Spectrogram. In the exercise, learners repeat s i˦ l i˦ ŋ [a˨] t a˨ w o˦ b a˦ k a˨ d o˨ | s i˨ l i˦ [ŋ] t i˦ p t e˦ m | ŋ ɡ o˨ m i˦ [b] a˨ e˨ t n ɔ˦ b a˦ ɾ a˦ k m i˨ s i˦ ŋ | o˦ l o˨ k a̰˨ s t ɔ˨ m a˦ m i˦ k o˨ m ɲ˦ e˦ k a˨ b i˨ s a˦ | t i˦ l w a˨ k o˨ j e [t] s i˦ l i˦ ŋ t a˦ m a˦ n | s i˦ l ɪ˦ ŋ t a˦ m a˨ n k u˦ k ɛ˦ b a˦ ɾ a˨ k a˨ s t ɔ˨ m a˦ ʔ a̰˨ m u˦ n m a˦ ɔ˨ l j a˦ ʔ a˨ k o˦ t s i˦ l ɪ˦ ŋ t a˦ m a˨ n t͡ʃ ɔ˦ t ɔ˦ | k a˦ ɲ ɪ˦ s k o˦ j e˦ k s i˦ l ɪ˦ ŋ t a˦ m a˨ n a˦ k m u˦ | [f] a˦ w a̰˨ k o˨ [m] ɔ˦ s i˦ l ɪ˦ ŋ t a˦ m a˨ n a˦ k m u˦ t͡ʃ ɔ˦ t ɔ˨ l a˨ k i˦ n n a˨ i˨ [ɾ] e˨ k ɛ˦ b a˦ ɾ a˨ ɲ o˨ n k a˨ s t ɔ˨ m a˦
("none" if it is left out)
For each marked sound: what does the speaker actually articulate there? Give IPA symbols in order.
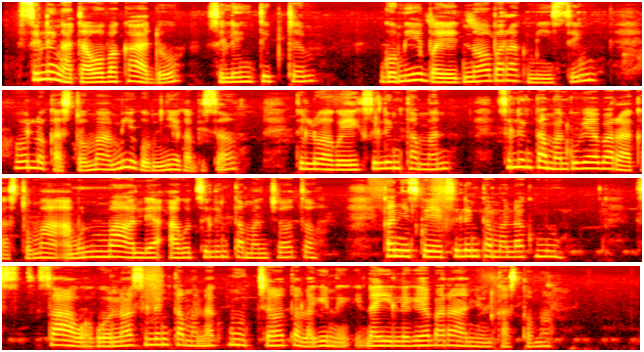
a˨, ŋ, b, k, s, n, l

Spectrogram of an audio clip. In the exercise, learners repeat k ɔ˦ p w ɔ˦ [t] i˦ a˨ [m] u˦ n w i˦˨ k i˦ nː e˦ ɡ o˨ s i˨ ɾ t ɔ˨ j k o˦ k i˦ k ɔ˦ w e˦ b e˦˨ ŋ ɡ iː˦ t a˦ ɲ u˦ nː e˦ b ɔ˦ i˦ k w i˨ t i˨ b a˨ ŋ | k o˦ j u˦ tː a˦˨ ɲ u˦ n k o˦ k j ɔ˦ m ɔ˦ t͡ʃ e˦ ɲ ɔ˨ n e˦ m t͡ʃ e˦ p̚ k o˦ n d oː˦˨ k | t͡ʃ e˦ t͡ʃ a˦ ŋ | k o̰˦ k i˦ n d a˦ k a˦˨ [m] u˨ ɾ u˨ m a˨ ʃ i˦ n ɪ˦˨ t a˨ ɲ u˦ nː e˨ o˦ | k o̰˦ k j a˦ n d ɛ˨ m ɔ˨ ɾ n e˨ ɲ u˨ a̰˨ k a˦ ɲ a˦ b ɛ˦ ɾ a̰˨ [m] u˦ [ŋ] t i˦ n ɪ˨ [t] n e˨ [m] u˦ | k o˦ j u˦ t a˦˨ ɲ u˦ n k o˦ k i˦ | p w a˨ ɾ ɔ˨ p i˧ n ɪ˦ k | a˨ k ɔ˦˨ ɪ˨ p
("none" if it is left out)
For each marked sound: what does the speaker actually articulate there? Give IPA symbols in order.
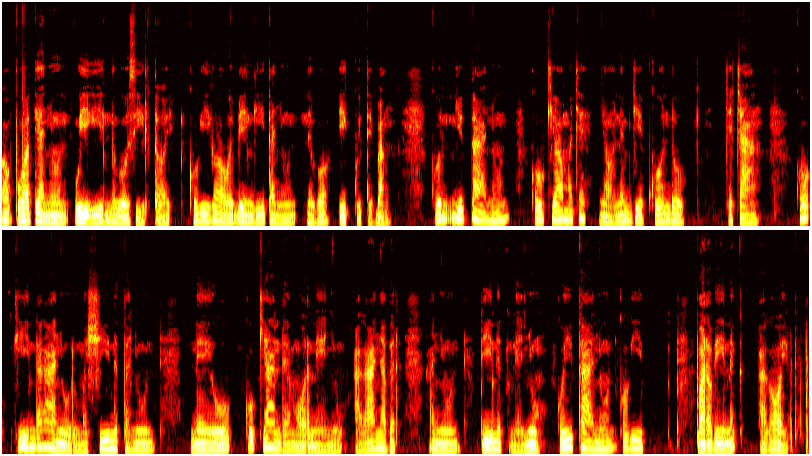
t, ɲ, ɲ, ɲ, n, t, ɲ

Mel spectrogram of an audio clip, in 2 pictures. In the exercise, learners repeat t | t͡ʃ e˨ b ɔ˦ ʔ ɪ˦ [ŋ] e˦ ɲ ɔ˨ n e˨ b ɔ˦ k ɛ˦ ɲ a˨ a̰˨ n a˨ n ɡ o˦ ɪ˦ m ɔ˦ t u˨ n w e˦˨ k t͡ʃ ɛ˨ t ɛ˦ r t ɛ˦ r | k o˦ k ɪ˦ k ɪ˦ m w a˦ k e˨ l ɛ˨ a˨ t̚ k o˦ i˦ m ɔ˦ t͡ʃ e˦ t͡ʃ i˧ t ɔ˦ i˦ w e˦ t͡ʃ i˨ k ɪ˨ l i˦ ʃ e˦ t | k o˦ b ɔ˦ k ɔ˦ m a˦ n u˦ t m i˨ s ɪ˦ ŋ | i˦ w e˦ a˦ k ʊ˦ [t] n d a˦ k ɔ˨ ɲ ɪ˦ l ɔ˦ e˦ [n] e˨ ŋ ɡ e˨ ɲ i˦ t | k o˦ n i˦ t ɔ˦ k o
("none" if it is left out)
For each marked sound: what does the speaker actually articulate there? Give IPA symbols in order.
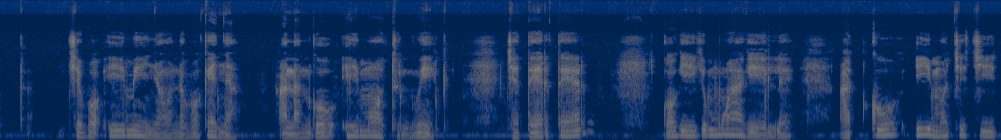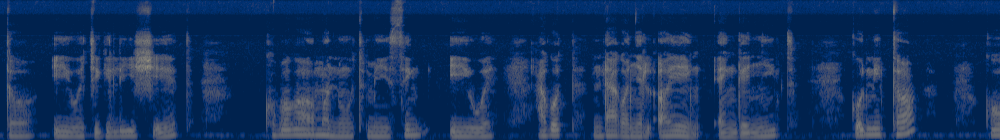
m, t, ŋ

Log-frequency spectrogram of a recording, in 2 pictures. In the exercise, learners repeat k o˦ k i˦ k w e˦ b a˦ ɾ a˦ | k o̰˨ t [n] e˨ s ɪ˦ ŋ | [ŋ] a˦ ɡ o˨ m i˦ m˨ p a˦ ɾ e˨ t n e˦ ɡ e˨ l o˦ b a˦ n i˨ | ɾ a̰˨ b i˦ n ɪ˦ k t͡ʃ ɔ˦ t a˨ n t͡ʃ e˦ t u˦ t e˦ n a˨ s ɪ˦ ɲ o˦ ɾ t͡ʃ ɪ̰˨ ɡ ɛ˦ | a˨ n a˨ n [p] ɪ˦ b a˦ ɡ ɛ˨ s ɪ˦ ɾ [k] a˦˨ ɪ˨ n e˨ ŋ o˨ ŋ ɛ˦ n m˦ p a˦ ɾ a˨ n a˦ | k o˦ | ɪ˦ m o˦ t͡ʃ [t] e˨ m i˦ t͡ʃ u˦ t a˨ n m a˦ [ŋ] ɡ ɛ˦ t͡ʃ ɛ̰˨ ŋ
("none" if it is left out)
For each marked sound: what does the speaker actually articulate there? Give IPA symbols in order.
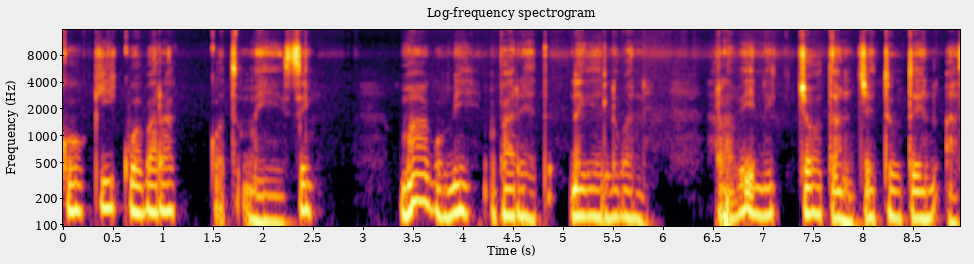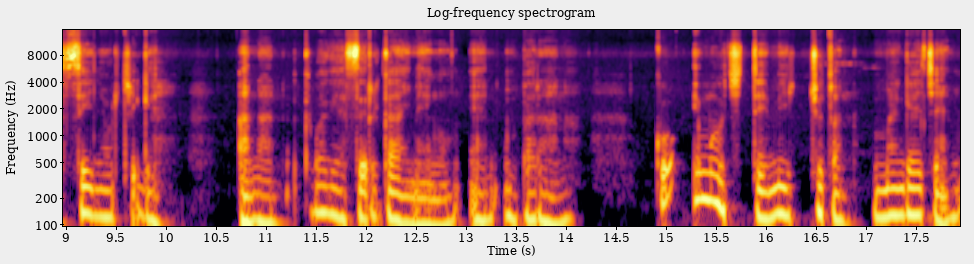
m, m, k, k, t, ŋ

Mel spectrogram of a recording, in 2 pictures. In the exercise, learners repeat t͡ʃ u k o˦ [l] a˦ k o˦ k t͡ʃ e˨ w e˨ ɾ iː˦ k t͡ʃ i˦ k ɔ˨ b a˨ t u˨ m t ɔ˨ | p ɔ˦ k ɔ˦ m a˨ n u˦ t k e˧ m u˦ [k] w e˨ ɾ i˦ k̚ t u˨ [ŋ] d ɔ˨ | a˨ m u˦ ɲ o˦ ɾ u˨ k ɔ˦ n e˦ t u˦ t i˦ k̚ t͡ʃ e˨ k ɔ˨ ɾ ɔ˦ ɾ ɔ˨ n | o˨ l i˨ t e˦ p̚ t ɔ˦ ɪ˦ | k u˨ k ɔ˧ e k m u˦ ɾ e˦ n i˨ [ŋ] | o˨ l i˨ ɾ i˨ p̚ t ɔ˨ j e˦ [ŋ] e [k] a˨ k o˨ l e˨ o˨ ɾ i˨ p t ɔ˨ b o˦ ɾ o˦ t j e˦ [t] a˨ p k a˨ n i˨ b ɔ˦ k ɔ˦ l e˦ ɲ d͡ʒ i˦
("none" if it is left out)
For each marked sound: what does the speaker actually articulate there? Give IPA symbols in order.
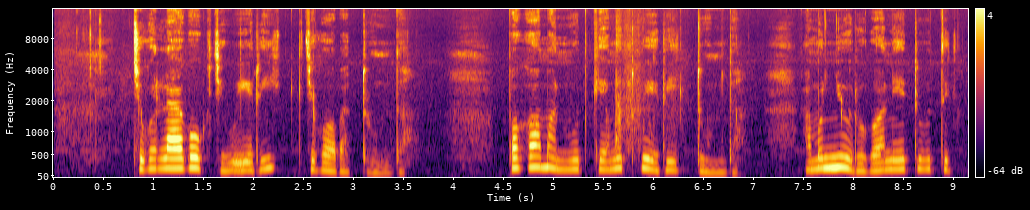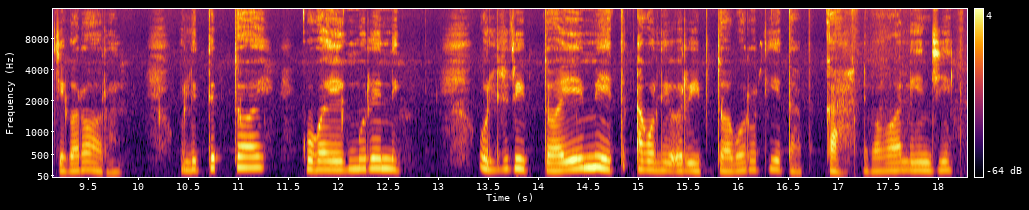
l, t, m, ŋ, m, t, t

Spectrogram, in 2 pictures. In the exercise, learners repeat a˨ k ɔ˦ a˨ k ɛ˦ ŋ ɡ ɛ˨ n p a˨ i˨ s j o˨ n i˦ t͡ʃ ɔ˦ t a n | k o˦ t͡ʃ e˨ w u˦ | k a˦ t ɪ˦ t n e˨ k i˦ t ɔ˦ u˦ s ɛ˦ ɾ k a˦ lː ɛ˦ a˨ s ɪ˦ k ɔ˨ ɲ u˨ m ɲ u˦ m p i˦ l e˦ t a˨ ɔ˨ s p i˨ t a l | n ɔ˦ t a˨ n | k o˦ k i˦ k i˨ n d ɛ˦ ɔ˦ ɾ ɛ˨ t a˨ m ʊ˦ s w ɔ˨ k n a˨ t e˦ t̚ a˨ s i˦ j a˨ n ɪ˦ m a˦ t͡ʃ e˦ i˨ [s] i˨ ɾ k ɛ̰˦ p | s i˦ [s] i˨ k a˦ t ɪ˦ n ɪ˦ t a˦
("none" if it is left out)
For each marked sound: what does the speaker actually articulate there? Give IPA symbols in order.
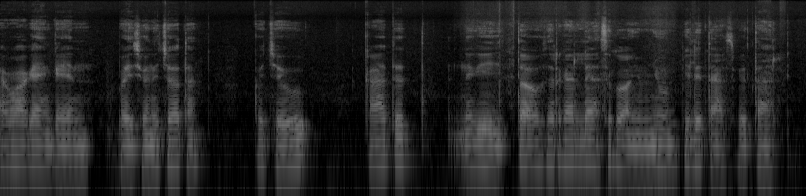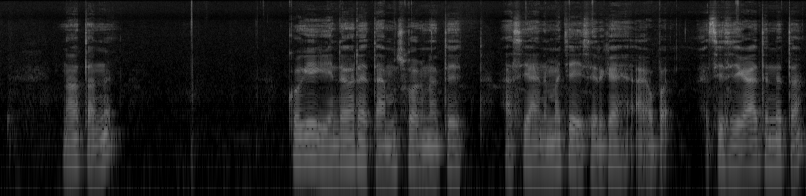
s, s

